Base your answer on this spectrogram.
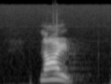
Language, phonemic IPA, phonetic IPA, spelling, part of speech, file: Tamil, /nɑːɭ/, [näːɭ], நாள், noun, Ta-நாள்.ogg
- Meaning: 1. day 2. time in general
